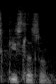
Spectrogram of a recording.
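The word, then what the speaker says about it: Gíslason: It's Gislason.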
